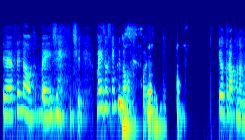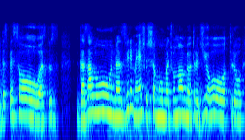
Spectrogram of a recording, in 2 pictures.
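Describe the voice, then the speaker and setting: A woman in her thirties from Brazil, a librarian telling stories in a relaxed way, laughing often and acting out the voices of the people in them. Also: mid-range voice, normal speed. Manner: animated, laughs often, acts out quoted voices. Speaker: guest speaker, librarian. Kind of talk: casual storytelling in a live talk. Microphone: phone or webcam on a live stream.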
